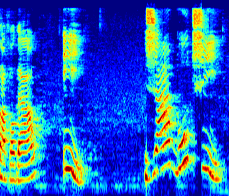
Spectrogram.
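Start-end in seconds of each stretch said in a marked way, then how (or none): 2.9-4.5 "Jabuti" slow, syllables stretched. Shown as a demonstration. Teacher showing the stressed syllable, "Jabuti" slowly sounded out. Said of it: "A sílaba tônica".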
